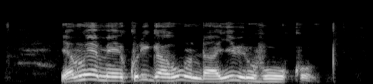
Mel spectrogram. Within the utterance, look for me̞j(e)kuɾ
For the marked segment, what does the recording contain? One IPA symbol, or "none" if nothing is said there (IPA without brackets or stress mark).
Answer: e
